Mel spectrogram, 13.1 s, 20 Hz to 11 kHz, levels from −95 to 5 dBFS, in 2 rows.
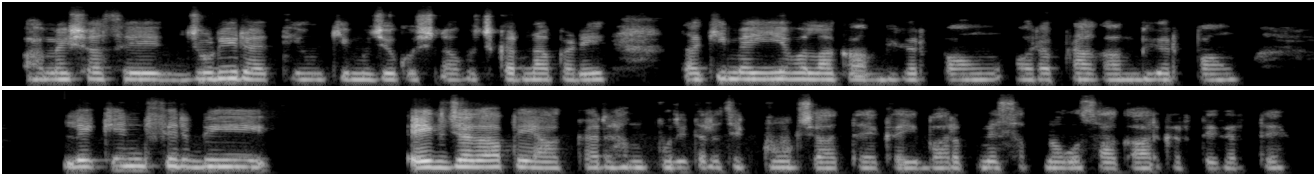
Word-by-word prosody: हमेशा 210 +1 +5
से 205 -1 +2 0.2
जुड़ी 215 +2 +4
रहती 205 -2 -3
हूँ 200 0 -8
कि 205 - -3
मुझे 200 0 +4
कुछ 195 0 +3
न - - -9
कुछ 195 0 +4
करना 200 0 -2
पड़े 195 +1 -2 0.4
ताकि 205 +3 -3
मैं 215 -1 +3
ये 210 +1 +3
वाला 205 -1 +1
काम 190 - -5
भी 195 - -9
कर 195 0 -7
पाऊँ 195 +1 -7
और 200 0 -8
अपना 200 0 -5
काम 195 0 -5
भी 205 - -6
कर 205 -1 -4
पाऊँ। 190 +1 -9 0.7
लेकिन 225 +2 +2
फिर 240 -2 +1
भी 230 - +5 1.0
एक 205 0 +12
ज़गह 220 0 +6
पे 215 - +3
आकर 200 +1 -8
हम 200 0 -3
पूरी 200 0 -5
तरह 205 +1 -7
से 205 - -8
टूट 205 -1 -4
जाते 185 0 -8
हैं 190 - -9
कई 185 - -6
बार, 190 0 -7
अपने 200 +1 -7
सपनों 195 0 -8
को 190 - -6
साकार 185 -1 -7
करते-करते। 185 +1 -13
200 Hz, 215 wpm, -27 LUFS, 195-210 Hz, 1.0 s, एक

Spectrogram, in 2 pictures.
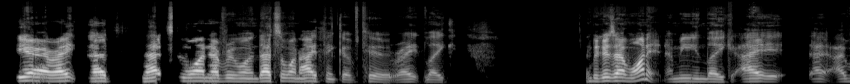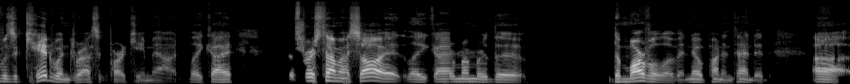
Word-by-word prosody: Yeah, 170 -1 +8
right, 155 +1 +6
that's 145 -1 +3 0.2
that's 160 +4 +4
the 155 -1 -6
one 160 -1 +6
everyone 140 -2 0
that's 150 0 +5
the 155 - -3
one 150 -2 -2
I 150 +1 +4
think 120 - -12
of 105 +2 -9
too, 115 -6 -9
right? 120 +2 -7
Like 110 -2 -10 1.3
Because 155 +3 +2
I 170 - +8
want 150 - +3
it, - - -8
I 125 - -14
mean, 135 -1 -7
like, 125 -3 -5
I 140 - -2 0.3
I - - -9
I 130 - -8
was 135 -1 -8
a 130 - -14
kid 205 - 0
when 125 -4 -10
Jurassic 110 0 -11
Park - - -14
came - - -18
out, - - -19
like - - -16
I 115 +1 -6 0.6
the - - -13
first 170 -1 -2
time 170 -5 +2
I 140 - -6
saw 165 +6 +1
it, - - -6
like, 115 -1 -12
I 125 0 -7
remember 130 -1 -10
the 115 -2 -9 0.9
the - - -6
marvel 130 -5 0
of 100 -1 -15
it- 105 +3 -18
no 120 -1 -9
pun 120 +1 -12
intended- 100 -2 -14 0.4
uh, 125 - -4
140 Hz, 190 wpm, -21 LUFS, 120-150 Hz, 1.3 s, Yeah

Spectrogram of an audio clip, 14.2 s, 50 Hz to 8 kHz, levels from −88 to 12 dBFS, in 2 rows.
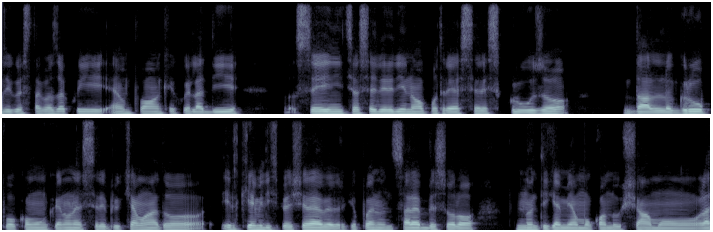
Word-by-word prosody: di 120 0 -1
questa 125 0 -4
cosa 125 +4 -1
qui, 125 -3 -2
è - - -8
un 125 +1 -2
po' 120 -1 -3
anche 120 +1 -3
quella 125 -1 -1
di: 120 +2 0 0.5
uhm, - - -17
se 125 - -2
iniziassi 125 +1 +2
a 130 - +4
dire 125 0 +3
di 130 - +2
no 125 -2 +1
potrei 120 -1 -1
essere 120 +1 -2
escluso 120 +2 0 0.5
dal 115 -1 +2
gruppo 125 +1 +3
o 115 - -3
comunque 120 0 -2
non 120 +1 0
essere 115 0 -2
più 115 +1 -5
chiamato, 130 -1 -1
il 130 -2 -3
che 130 +1 +2
mi 130 - +2
dispiacerebbe, 125 0 +3
perché 110 +1 -4
poi 125 -1 0
non 115 -2 -2
sarebbe 120 0 +2
solo: 115 -1 +1 0.4
"Non 120 -1 +1
ti 120 0 -2
chiamiamo 115 -1 +1
quando 115 -1 -1
usciamo 110 -1 -2
la 115 0 +3
120 Hz, 180 wpm, -23 LUFS, 115-125 Hz, 0.5 s, a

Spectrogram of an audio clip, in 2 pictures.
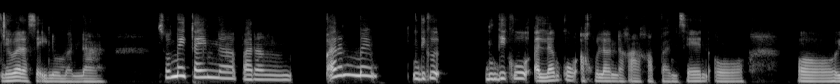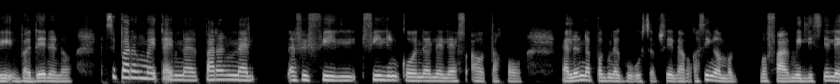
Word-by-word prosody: di 155 - +2
ba 180 +2 +6
nasa 155 - -2
inuman 135 -2 -2
na, 135 0 -2 0.7
so 315 - 0
may 395 0 +8
time 330 -1 +4
na 285 -2 0
parang, 220 -2 0 0.4
parang 380 +3 +5
may 405 -1 +2 0.4
hindi - - +1
ko - - +4 0.5
hindi 250 +3 +3
ko 275 0 +2
alam 175 +3 +4
kung 195 -2 0
ako - - -6
lang 150 -1 +1
nakakapansin 140 +2 -4
o 140 0 -3 0.5
o - - +3 0.4
yung 150 0 +2
iba 140 - +1
din 155 +1 +3
ano. 140 0 -5 0.3
Kasi 345 - -2
parang 310 -3 +3
may 270 - +2
time - - +1
na 195 - 0
parang 215 +1 +2
nel 195 -2 +2 0.3
na-fe-feel 195 -2 +1
feeling 200 -2 +2
ko 175 -1 +2
na-le-left 165 -2 +1
out 155 -2 -3
ako 140 0 -7 0.4
lalo 155 +2 +4
na 195 - +2
pag 160 -3 -2
nag-uusap 145 -1 -2
silang 145 -2 0
kasi 150 +9 +1
nga 175 - +4
mag 145 -2 -2 0.2
ma-family 150 -1 +1
sila 185 -2 +1
165 Hz, 180 wpm, -23 LUFS, 145-215 Hz, 0.7 s, may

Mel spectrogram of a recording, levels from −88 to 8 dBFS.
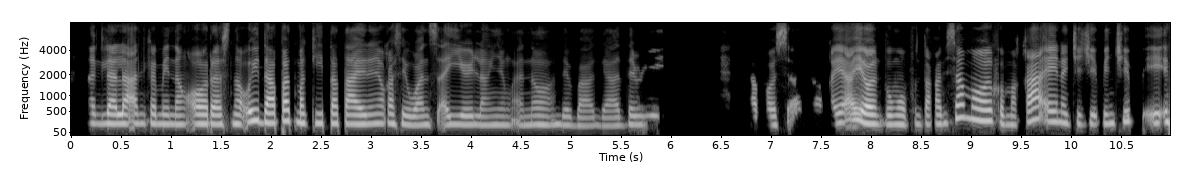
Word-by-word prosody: naglalaan 215 0 +2
kami 205 -1 -1
ng 195 0 -3
oras 205 -2 +3
na, 205 -2 -1
"Uy 265 +3 +5
dapat 240 +3 +4
magkita 220 -2 -1
tayo 200 -1 +2
niyo 210 +1 -2
kasi 210 -1 -1
once 185 0 -2
a - - -7
year 190 0 -2
lang 185 -1 -5
yung 185 0 -7
ano 190 +1 -5
'di 185 -2 -6
ba, 170 0 -9
gathering." 180 - -7 0.9
Tapos 185 0 -6
ano, 185 - -12 0.2
kaya 225 +3 0
ayun 205 +1 +7
pumupunta 195 0 -3
kami 205 +1 -4
sa 235 +10 +1
mall, 290 -6 +4
kumakain, 245 +4 +1
nagchi-chip 205 0 -6
in-chip 250 +4 -3
in. 225 +3 0
205 Hz, 175 wpm, -21 LUFS, 190-220 Hz, 0.9 s, ayun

